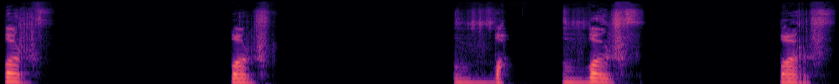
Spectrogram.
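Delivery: ظرف with the tongue between the teeth; Arabic word demo. Shown as a demonstration. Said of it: "here are some examples".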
